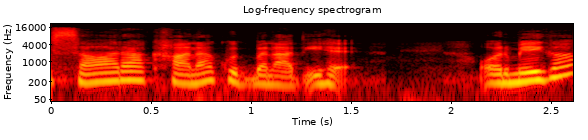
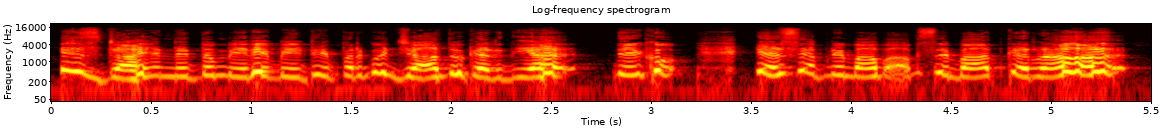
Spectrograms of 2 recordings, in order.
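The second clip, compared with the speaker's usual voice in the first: bitter lament; 8 semitones higher, 9 dB louder than usual. Acted. Mother laments son turned.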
